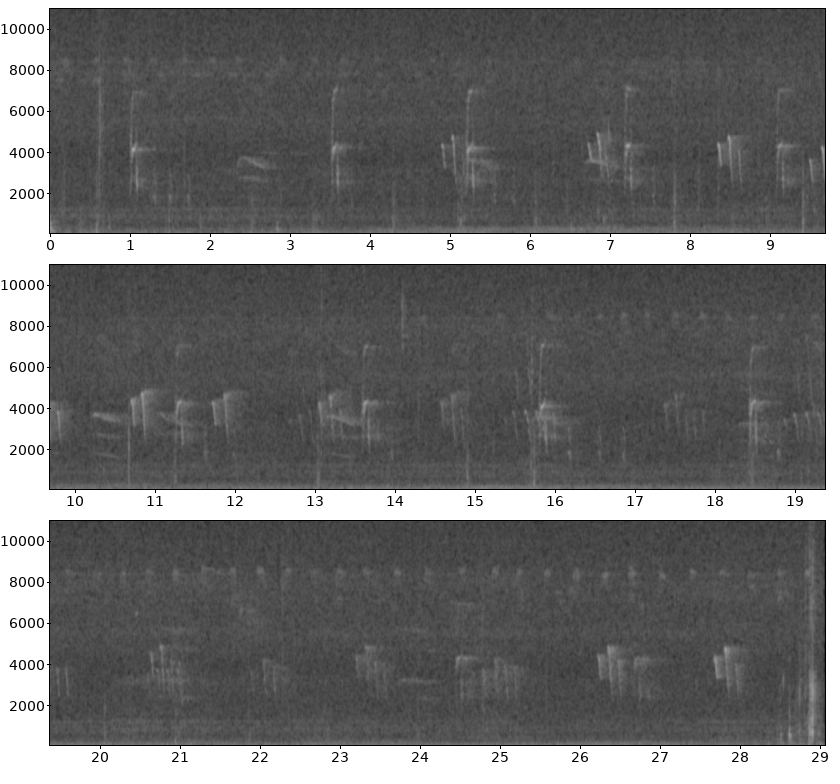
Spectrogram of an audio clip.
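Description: Small birds chirping again and again, short high calls every second or so, over a low steady hum.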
